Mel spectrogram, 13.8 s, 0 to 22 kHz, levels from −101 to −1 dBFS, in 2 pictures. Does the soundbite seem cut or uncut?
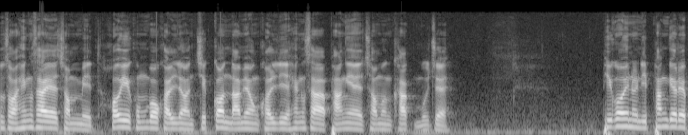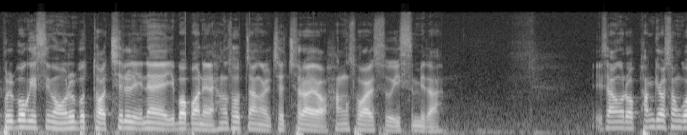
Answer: uncut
